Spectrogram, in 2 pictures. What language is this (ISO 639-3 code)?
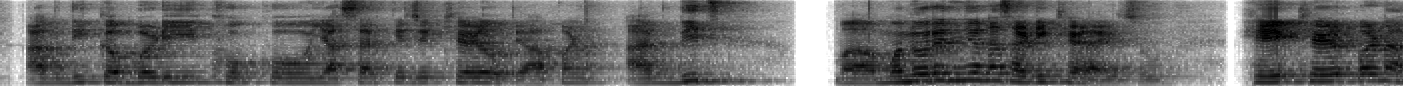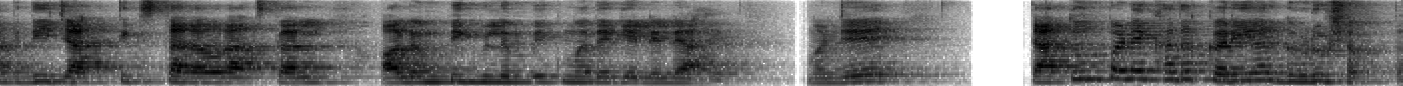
mar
